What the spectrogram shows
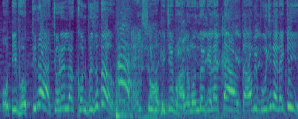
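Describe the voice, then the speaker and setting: A man's voice: very high-pitched, very fast, over music. A man doing a grumpy scolding cartoon father. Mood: grumbling. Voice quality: excitable, scolding, foul-mouthed. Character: grumpy suspicious middle-aged Bengali father-in-law. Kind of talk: cartoon voice acting.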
